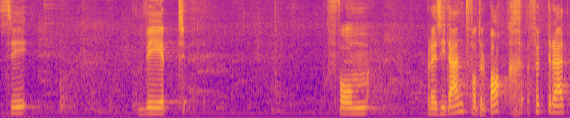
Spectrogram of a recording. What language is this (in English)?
Swiss German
